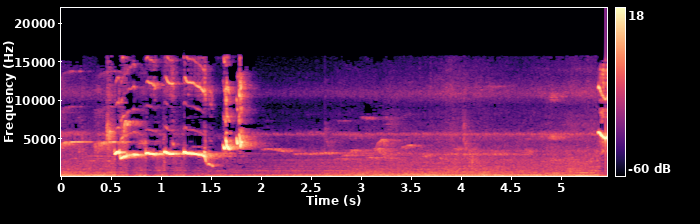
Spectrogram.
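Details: Oriental magpie-robin (kacer) in ngeplong style calling a rival: a brief run of bright whistled notes and a falling slur, followed by a few seconds of quiet hum.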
